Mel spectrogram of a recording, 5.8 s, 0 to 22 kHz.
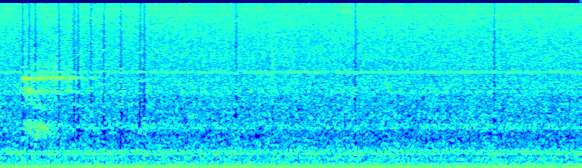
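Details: Toyota 3.0L/3.3L V6 after replacing the faulty VVT-i oil control valve that caused shaking and misfire: low, steady, even rumble with no stumble or shake; normal smooth idle.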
